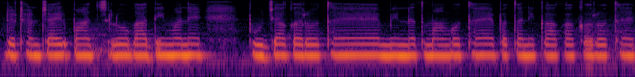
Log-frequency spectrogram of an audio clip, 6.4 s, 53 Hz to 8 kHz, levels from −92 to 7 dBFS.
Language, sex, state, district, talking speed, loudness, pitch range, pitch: Chhattisgarhi, female, Chhattisgarh, Jashpur, 170 wpm, -36 LUFS, 220-225 Hz, 220 Hz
